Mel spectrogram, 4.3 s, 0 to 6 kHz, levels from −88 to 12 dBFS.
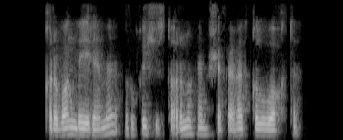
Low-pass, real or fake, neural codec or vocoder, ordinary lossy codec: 5.4 kHz; real; none; AAC, 24 kbps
